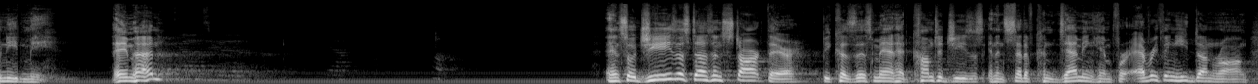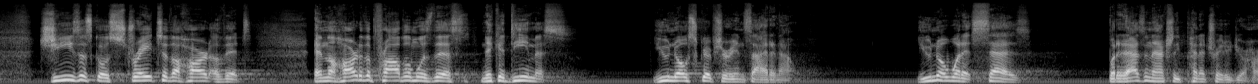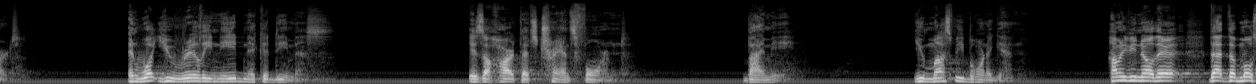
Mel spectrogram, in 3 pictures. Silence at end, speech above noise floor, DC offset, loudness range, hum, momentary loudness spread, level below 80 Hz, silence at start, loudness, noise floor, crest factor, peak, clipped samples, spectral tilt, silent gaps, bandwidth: 0 s; 32 dB; under 0.1%; 7 LU; 60 Hz at -45 dBFS; 14 LU; -54 dBFS; 0 s; -17 LUFS; -48 dBFS; 18 dB; -2 dBFS; under 0.1%; -5.5 dB/octave; none; 18.5 kHz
